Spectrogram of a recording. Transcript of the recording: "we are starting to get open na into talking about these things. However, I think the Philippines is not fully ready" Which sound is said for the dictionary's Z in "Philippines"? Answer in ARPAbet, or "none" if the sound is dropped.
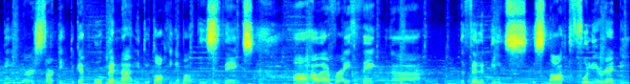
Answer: S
